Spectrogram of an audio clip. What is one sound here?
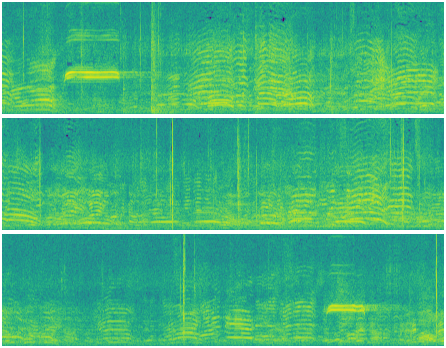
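A referee blows a shrill whistle.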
